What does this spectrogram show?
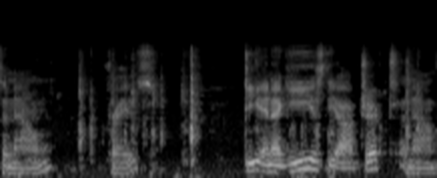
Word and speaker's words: Energie: geben sie die Energie dann in Form von Licht unterschiedlicher Wellenlänge ab, die Aurora entsteht. Sehr gute Aussprache. Excellent stress placement in the right place. Energie gets it at the end.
